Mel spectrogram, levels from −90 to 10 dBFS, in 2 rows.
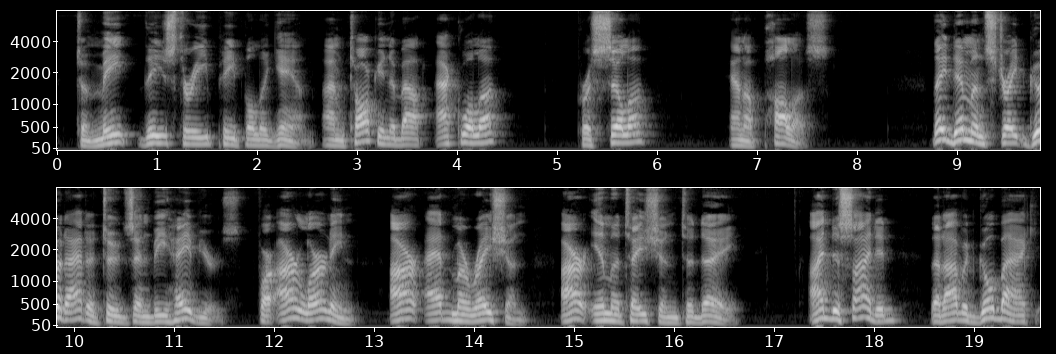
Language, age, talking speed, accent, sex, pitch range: English, 50-69, 105 wpm, American, male, 120-165 Hz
